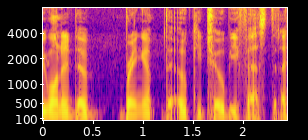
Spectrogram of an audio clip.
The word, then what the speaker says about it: Okeechobee: We wanted to bring up the Okeechobee Fest.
